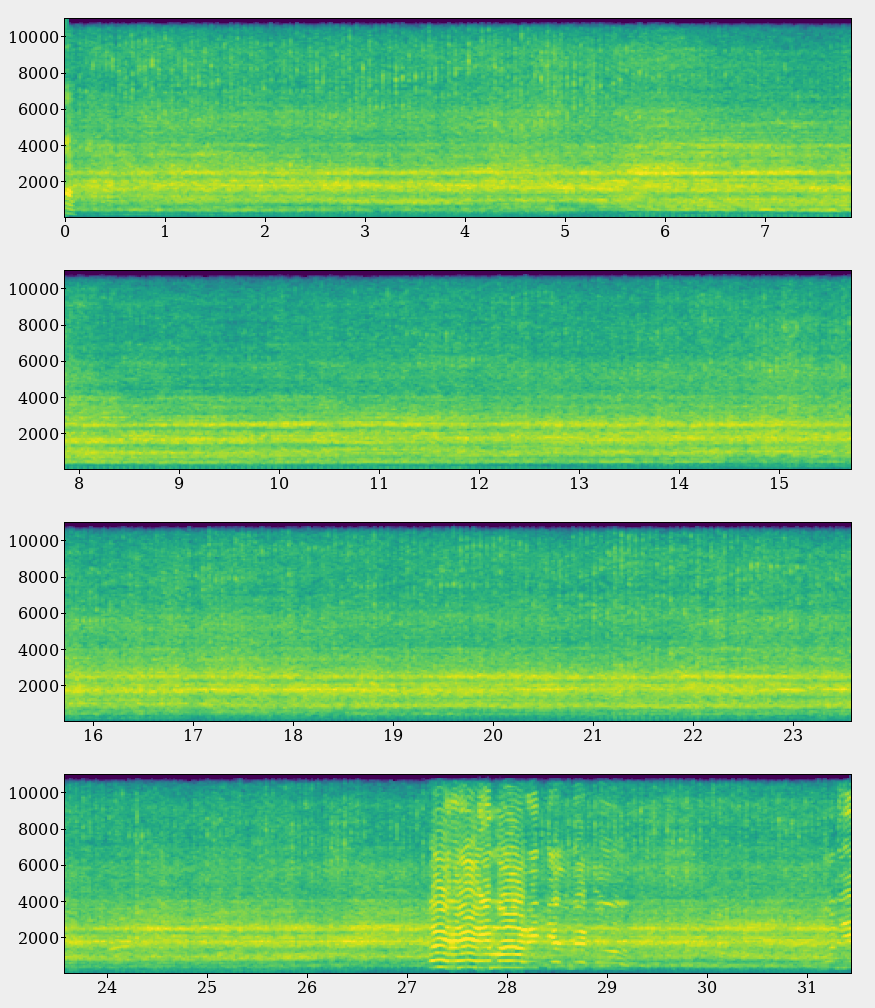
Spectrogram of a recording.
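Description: Small walk-behind double-drum vibratory roller running steadily, its engine and drum vibration making a continuous mechanical racket.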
